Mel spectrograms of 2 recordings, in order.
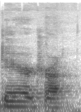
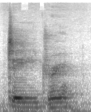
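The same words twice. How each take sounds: First: The name has its original Irish pronunciation. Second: The name has the common local pronunciation. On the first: This is the name's proper original form. "my name is from the Irish, so you would pronounce my name Deirdre" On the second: This is how most people here say it. "most people just say Deirdre"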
